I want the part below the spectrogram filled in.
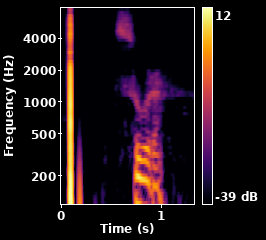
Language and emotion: Russian, neutral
